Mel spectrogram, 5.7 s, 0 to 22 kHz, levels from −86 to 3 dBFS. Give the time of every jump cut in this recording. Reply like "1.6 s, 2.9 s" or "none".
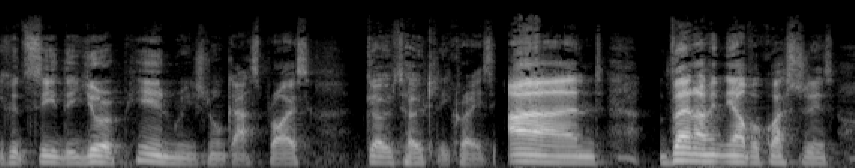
3.3 s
